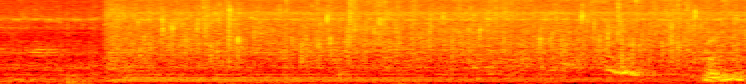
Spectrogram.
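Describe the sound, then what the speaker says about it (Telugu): Ingredients hit a hot, oiled pan for a light fry and a steady, close sizzle breaks out suddenly. It holds evenly for a few seconds, with faint stirring near the end and no talking. "బాగా ఫ్రై చేయొద్దండి, లైట్గా ఫ్రై చేసుకోవాలి."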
